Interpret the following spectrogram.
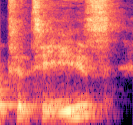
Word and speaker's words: Tatis: So I've always said Fernando Tatis. The amount of people who call him Tatis, like they really pronounce that A.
